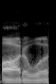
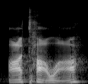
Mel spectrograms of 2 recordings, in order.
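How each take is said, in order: First: It is said in a plain English accent. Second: It is said in a Spanish-style accent.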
